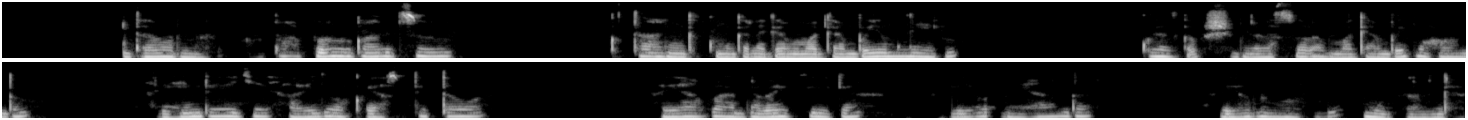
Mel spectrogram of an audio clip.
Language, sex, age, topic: Kinyarwanda, male, 18-24, government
